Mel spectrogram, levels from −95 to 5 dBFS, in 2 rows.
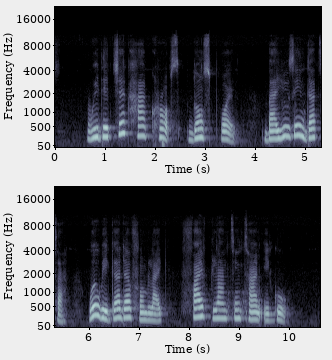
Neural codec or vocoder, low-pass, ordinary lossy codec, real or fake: none; 10.8 kHz; Opus, 24 kbps; real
